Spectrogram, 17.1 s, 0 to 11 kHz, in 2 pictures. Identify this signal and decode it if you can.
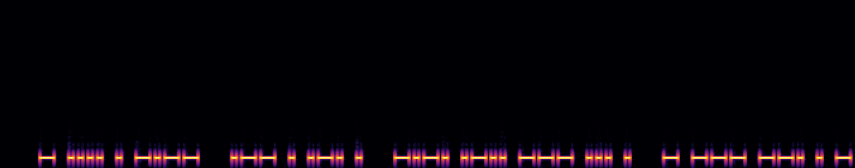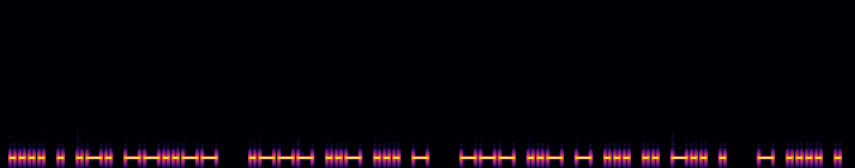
Morse code, heard as a keyed tone, about 25 wpm, 700 Hz. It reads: THEY WERE CLOSE TOGETHER, JUST OUTSIDE THE
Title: Sentences from Top 1000 Words - Review Part 6 - 25wpm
